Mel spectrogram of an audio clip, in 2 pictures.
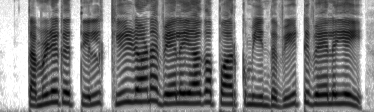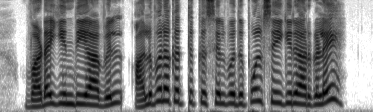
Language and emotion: Tamil, surprised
